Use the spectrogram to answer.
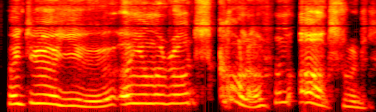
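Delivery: mock a posh Rhodes Scholar, slowly through the teeth; clenched-teeth Oxford voice. Host mocking the senator's old Oxford voice through clenched teeth. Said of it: "He used to clench his teeth as he spoke".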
